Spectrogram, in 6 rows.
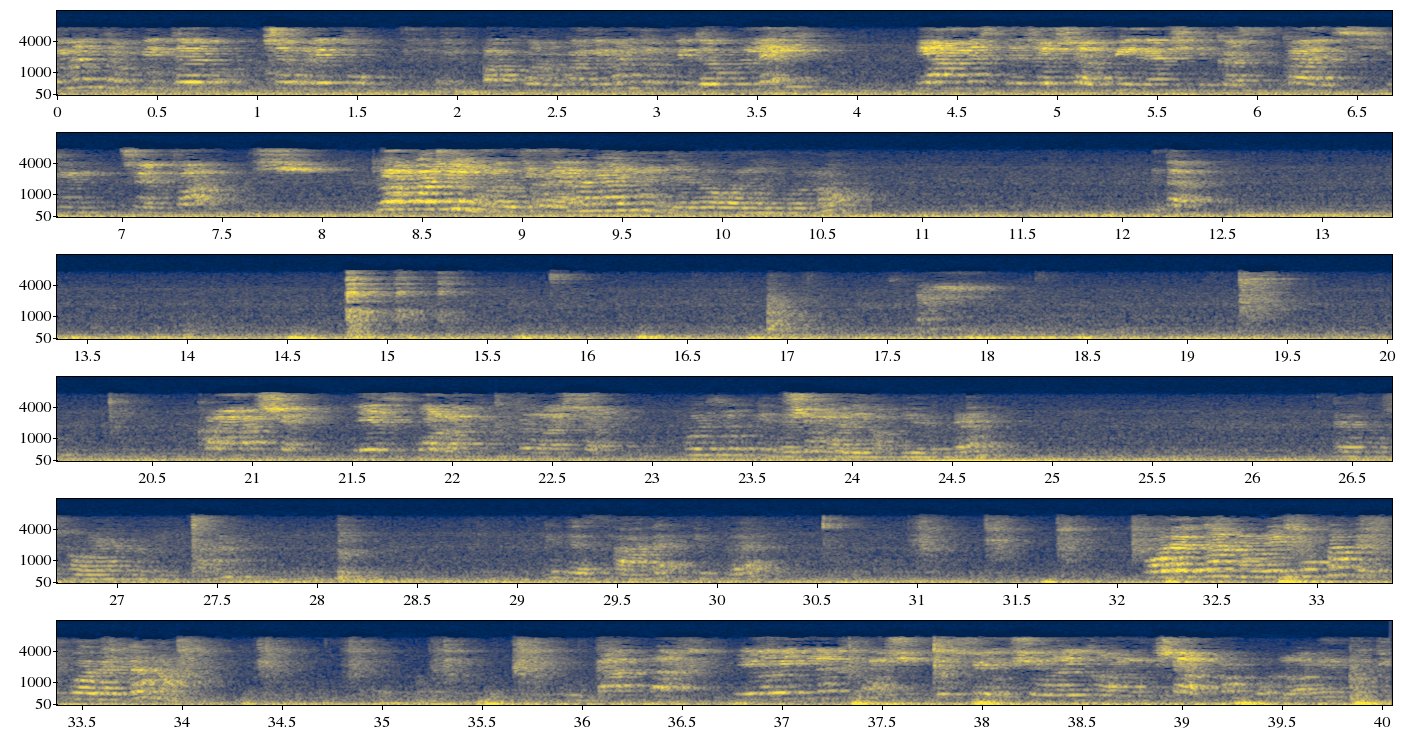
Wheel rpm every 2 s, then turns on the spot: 0, 0, 0, 0, 0, 0, 0, 0, 0, 0, 0, 0, 0, 0, 0, 0, 0, 0, 0, 0.
none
